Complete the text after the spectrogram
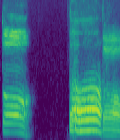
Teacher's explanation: মোটা করে উচ্চারণ সাউন্ড আসে ত অর্থাৎ আপনার ঠোঁট দুইটা এভাবে গোল হয়ে যাবে। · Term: মোটা হরফ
